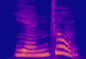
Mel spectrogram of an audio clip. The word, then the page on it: 严重: yán zhòng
